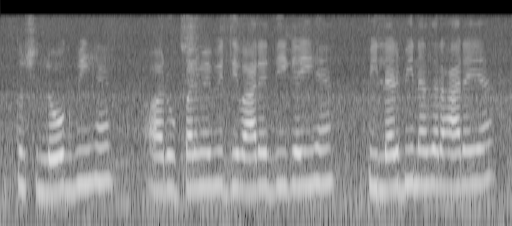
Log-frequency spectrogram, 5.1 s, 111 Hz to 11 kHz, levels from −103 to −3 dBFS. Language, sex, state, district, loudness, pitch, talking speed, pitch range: Hindi, female, Chhattisgarh, Raigarh, -25 LUFS, 245 Hz, 210 wpm, 235-260 Hz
